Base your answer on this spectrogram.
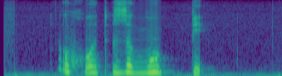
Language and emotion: Russian, sad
